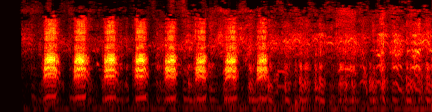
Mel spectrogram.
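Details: Mallard, known locally as al-batt al-khadari: a run of eight loud, harsh, nasal quacks at about four per second. The quacks weaken slightly toward the end and trail into fainter quacking.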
